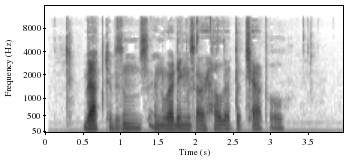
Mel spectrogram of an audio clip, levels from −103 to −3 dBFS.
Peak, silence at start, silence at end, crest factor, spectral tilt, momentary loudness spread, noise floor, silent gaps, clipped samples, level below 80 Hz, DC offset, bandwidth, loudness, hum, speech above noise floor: -6 dBFS; 0.25 s; 0.8 s; 28 dB; -3.5 dB/octave; 15 LU; -61 dBFS; none; under 0.1%; -60 dBFS; under 0.1%; 11.5 kHz; -30 LUFS; none; 30 dB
